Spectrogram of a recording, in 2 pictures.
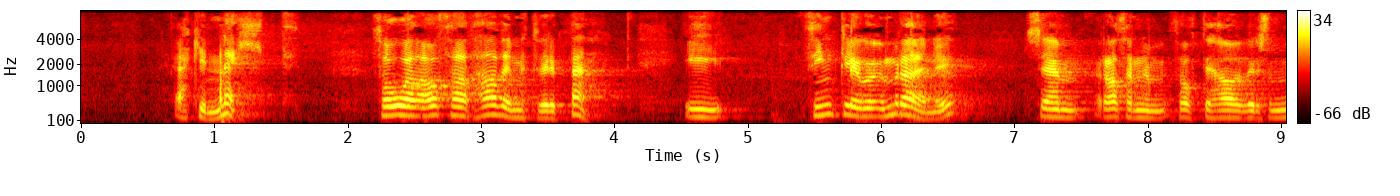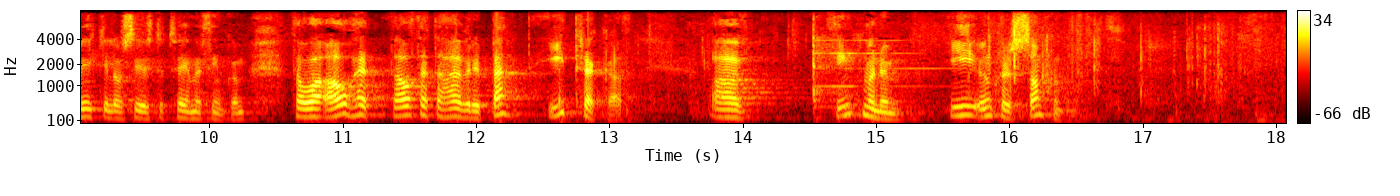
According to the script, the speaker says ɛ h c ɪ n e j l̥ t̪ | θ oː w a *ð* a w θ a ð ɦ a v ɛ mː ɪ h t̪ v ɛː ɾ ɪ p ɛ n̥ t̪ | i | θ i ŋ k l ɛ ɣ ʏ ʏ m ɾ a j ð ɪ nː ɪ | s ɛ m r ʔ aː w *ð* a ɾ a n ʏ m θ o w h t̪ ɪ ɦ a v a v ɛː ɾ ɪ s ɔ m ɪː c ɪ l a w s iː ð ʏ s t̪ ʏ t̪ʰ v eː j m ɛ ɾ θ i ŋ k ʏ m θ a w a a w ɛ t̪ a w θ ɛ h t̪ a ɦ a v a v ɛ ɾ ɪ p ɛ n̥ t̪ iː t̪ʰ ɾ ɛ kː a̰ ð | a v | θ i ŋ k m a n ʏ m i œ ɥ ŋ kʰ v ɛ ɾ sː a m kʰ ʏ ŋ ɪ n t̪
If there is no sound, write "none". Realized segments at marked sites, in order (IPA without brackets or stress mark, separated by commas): ð, θ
